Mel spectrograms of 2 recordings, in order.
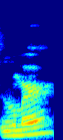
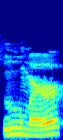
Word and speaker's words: Umer: My name is Umer. It's Umer, not Umer. I don't know where y'all are saying this, but like every motherfucker that comes to me at a at a comp that says Umer, I'm just like, dude, come on.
